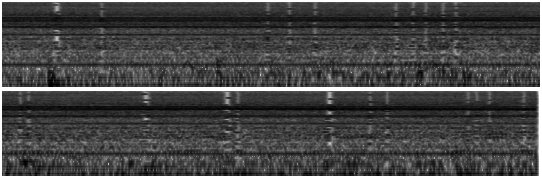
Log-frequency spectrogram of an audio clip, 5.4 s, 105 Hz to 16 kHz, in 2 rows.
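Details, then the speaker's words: 16-year-old model railway controller powering a funicular railway: loud steady buzzing hum that never changes pitch, the old controller's transformer humming; owner plans to replace it. "the humming noise you can hear is this old controller which I've lashed up which is really annoying I have to say"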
